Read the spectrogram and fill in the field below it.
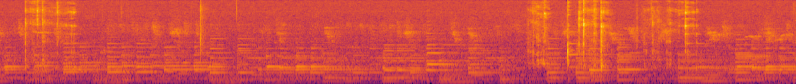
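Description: Ice cubes drop into a glass for an iced keto coffee drink, making scattered bright clinks and ringing knocks up close, with a short cluster of louder clatters partway through.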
